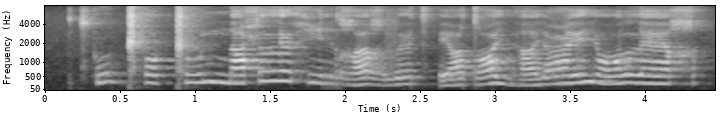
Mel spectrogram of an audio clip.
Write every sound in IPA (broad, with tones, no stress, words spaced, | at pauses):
t͡sʼu˧˥ǁʰɔ˧ ǁu˧˥nːa˧˥ħ lːɘ˥xi˧r ʁɐ˩˧˩ʁvɘ˧t͡sʼe˩˧ dˤo˩˧˩jɦa˩˧jʕe˧˥ jɔ˧˥lːɛ˥χ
